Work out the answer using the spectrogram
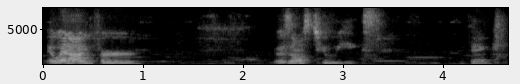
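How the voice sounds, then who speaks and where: A woman chatting casually on a live stream as she paints fishing lures, rambling and hesitant with lots of fillers, her voice a bit hoarse. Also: on the low side, steady tone, slow, muffled recording, faint music behind. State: slightly hoarse after losing her voice. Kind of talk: casual live-stream chat while working.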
